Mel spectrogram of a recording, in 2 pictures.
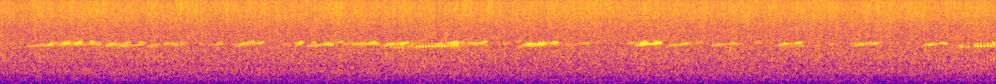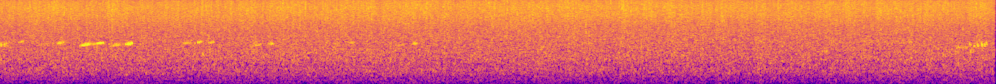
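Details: Frogs calling beside a river deep in a pristine forest with moss-covered land; short, high, rattling croaks come in a near-continuous chain for about fourteen seconds, then fade, all over the steady broad rush of flowing water.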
